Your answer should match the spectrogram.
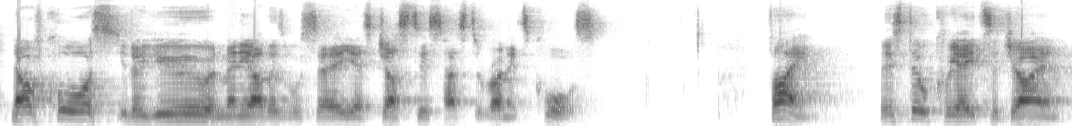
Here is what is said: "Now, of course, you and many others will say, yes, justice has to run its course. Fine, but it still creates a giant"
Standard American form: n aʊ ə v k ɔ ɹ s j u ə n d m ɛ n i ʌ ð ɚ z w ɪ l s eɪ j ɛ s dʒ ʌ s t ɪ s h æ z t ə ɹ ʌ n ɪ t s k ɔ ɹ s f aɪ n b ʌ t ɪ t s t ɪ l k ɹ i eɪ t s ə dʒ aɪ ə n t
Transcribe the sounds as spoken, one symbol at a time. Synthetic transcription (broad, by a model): n aʊ ə v k ɔ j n j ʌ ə n m ɛ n i ʌ ð ɚ z w ɪ l s eɪ j ɛ s dʒ ʌ s t ɪ s h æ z t ə ɹ ʌ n ɪ t s k ɔ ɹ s f aɪ n b ʌ t ɪ t s t ɪ l k ɹ i eɪ t s ə dʒ aɪ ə n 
